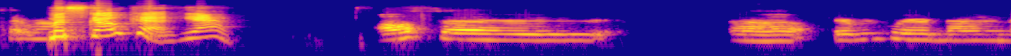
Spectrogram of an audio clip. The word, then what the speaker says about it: Muskoka: have you ever been to muskoka do i pronounce that muskoka yeah also uh everywhere known as the cottage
